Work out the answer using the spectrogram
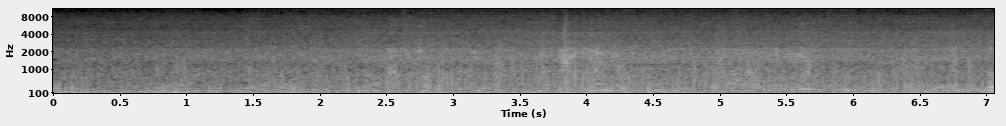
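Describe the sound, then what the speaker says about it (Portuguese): Steady wash of sea surf and gusting wind at Balneário Perequê beach, a continuous broadband roar with wind buffeting the microphone and no voices. "Olha o mar aí, ó."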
